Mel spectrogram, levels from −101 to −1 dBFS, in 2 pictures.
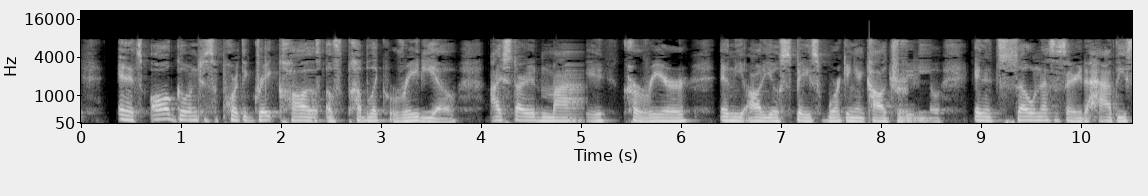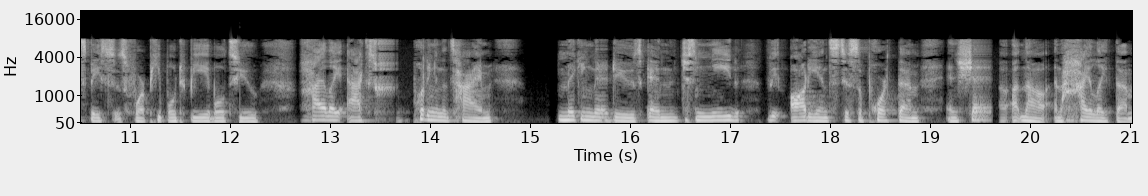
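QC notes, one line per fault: Throughout: low-delay AAC compression, plainly audible, likely AAC-ELD at a bitrate around 32 kbps. The short frames don't resolve the pitch harmonics well, so the speech comes out rough and grainy, with noise between harmonics and a thin, synthetic-sounding top band.
1.17, 7.88 and 12.10 s: dropped buffer (overrun), probably the capture side not reading samples in time so they were overwritten. Each has the speech jumping ahead, skipping roughly 10, 40 and 20 ms respectively, with no gap of silence.
2.29–2.38, 4.87–5.16, 8.19–8.58, 13.48–13.90, 15.70–15.79 and 19.45–19.81 s: AAC frame loss with concealment. The decoder patches the missing frames from the last good spectrum, so you hear smeared, noisy, phasey stretches. The first falls between "to support the great" and "of public radio I", and the one at 15.7 s sits just before "dues and just". Both last 60 ms. 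The 4.87 and 19.45 s losses run 180 and 240 ms. The 8.19 s patch, just before "and it's so necessary", is scattered over 300 ms with a longest run of about 100 ms. The 13.48 s one spreads over 360 ms with a longest run of about 200 ms.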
